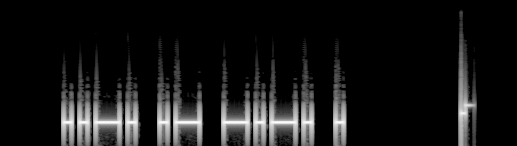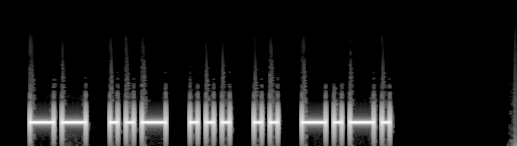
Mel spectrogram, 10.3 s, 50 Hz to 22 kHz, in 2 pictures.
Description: Morse code, heard as a keyed tone, about 15 wpm, 700 Hz. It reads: FACE MUSIC
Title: Sentences from Top 300 Words - New Word Drill - 15wpm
